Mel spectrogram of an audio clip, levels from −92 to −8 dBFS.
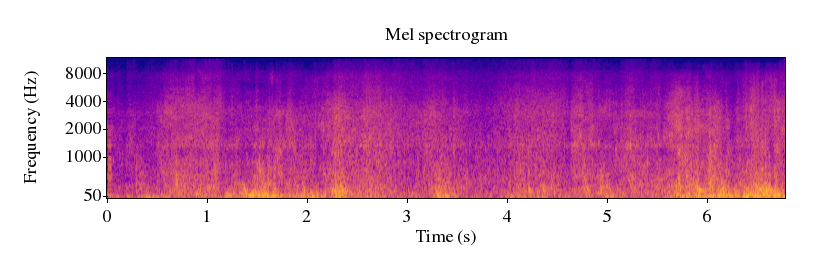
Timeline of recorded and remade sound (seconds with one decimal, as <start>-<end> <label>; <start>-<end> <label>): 0.0-2.3 remade; 2.3-4.6 recorded; 4.6-6.8 remade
